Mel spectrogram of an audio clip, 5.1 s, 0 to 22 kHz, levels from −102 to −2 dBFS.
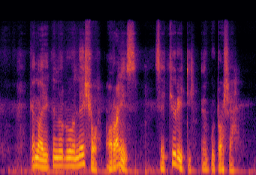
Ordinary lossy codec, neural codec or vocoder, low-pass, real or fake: none; codec, 32 kHz, 1.9 kbps, SNAC; 14.4 kHz; fake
